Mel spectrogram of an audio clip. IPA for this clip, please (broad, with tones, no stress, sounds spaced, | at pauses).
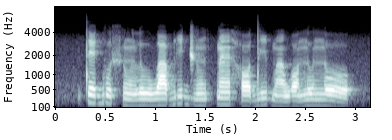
t e˦ ɡ u˦˨ ʃ ũ˨ l u˨ w a˧ b i˦ d͡ʒ ũ˧ k͡p ɛ̃˦ h ɔ˧ d i˦ b ã˧ w ɔ˧ n u˦ n o˦˨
